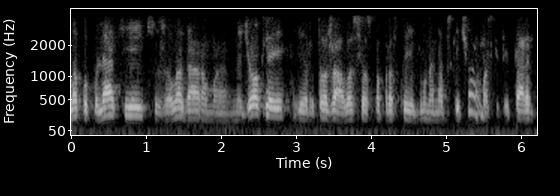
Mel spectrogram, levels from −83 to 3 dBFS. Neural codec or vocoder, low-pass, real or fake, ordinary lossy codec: none; 3.6 kHz; real; AAC, 32 kbps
